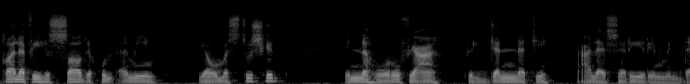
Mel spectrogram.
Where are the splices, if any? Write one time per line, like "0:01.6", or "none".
none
